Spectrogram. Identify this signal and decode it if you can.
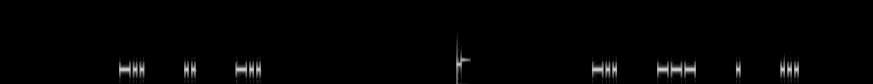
Morse code, heard as a keyed tone, about 36 wpm, spaced as for 16 wpm, 690 Hz. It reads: DID DOES
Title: 4x Character Spacing - Top 500 Words - 35wpm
